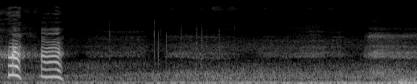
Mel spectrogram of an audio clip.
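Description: A freight train rolling past: a steady low rumble of the passing train, opened by a brief excited vocal sound at the very start.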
